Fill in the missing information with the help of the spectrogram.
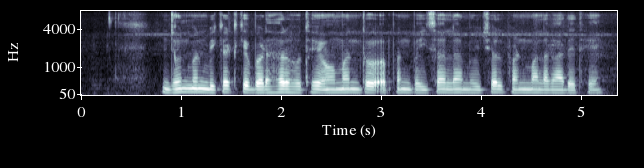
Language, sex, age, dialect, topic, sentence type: Chhattisgarhi, male, 18-24, Western/Budati/Khatahi, banking, statement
